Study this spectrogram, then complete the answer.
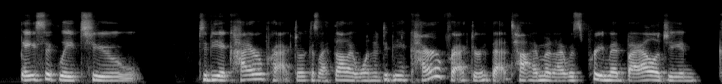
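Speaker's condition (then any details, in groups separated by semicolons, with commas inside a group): No condition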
